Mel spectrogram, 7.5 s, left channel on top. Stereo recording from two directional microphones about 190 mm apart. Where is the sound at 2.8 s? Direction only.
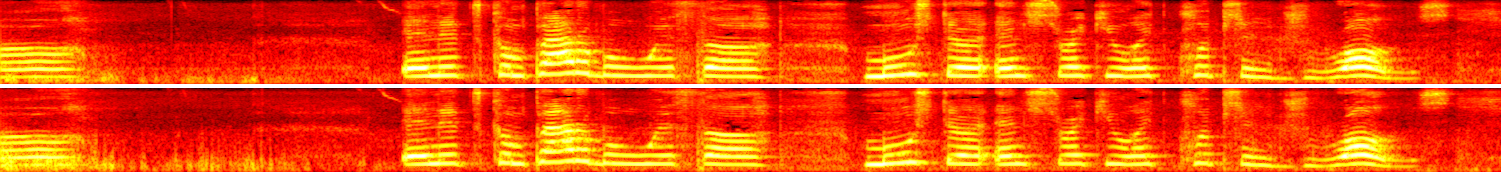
20° right (ahead or behind).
